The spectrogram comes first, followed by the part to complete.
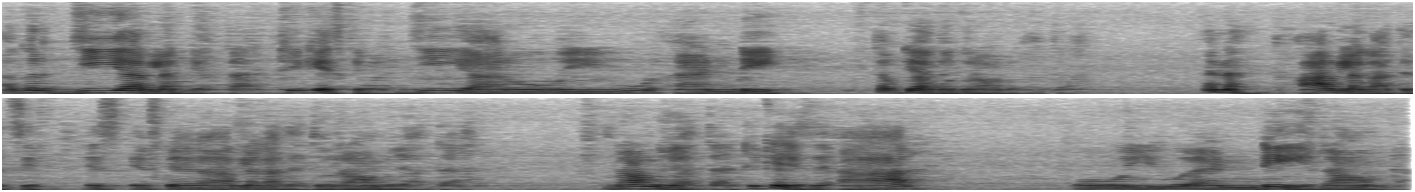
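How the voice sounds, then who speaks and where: A man teaching phonics, spelling out letter groups and then reading example words aloud in a patient, step-by-step way. His voice sits a little high but has a mellow, warm tone. The recording sounds dull and lo-fi. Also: brisk. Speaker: English teacher. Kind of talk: phonics lesson over slides.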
